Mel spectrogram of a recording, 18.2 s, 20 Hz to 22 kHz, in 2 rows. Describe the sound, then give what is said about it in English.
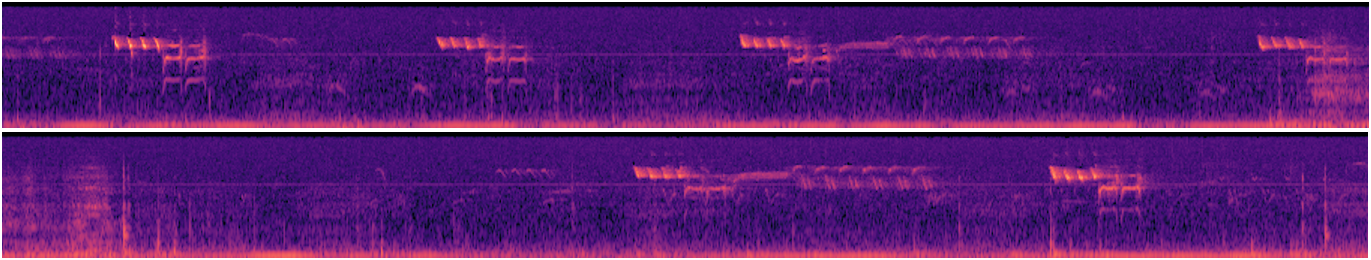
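A bird up a gully sings in short, high, bright phrases repeated every couple of seconds, each a quick burst of chirps followed by a rapid trill, over a low steady hum. “Nine 14, next bird up the gully.”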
